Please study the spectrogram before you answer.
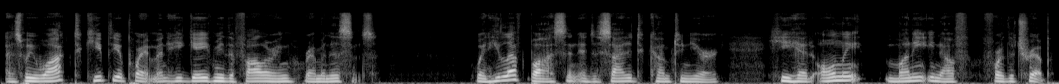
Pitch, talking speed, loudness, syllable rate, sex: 145 Hz, 180 wpm, -18 LUFS, 5.4 syllables/s, male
